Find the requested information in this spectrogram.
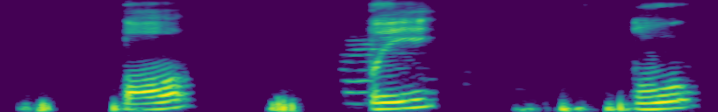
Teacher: pertemuan antara gigi seri atas dan busi untuk sifat yang pertama huruf th memiliki sifat jahr untuk tekanan suaranya dia syidah kuat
